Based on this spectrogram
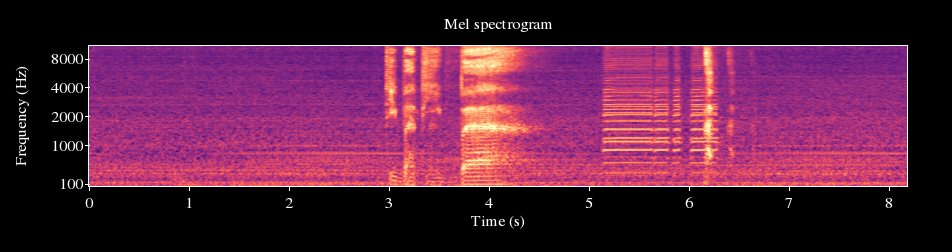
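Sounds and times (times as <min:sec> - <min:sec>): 
road and engine rumble: 0:00.0 - 0:08.1
speech: 0:03.0 - 0:04.4
car horn honking: 0:05.1 - 0:06.6
laughter: 0:06.1 - 0:06.7.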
